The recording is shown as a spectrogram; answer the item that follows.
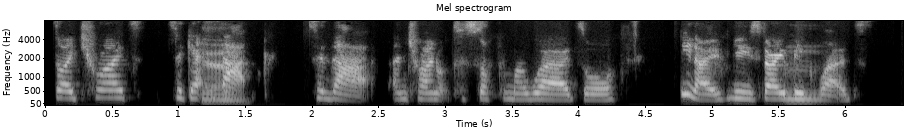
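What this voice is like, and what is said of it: Softened Cockney accent. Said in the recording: “I am cockney ... That was my accent back in the day. It has softened so much. ... it's still there.”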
